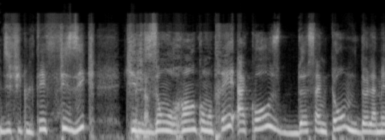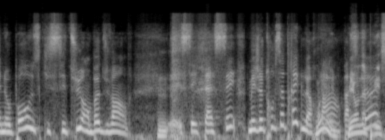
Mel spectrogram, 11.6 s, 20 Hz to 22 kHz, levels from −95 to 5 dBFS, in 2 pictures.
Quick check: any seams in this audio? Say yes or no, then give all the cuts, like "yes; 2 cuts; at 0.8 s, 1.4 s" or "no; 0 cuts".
yes; 1 cut; at 10.3 s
